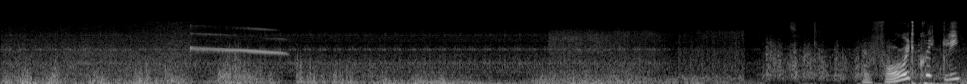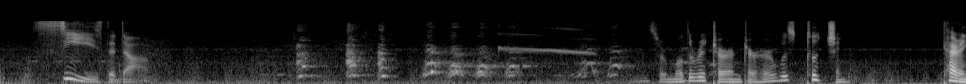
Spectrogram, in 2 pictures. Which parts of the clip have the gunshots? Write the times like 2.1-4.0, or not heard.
5.5-7.5.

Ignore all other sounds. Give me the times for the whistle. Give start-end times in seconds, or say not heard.
1.9-2.9, 14.7-15.7.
